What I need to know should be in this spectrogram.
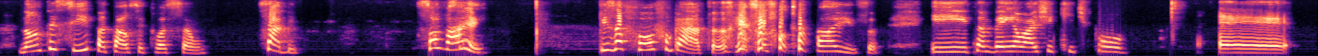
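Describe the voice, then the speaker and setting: Very slow delivery with long, frequent pauses and very wide pitch swings, in a dry, close sound with no echo. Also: woman, high pitch for a woman. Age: 20s. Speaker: podcast guest. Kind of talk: casual chat. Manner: animated.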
